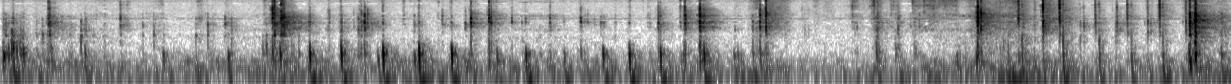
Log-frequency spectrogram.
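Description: A black hollow plastic Sega Mega Drive controller is held in both hands while the thumbs rapidly click its D-pad and A, B and C buttons. A quick, uneven stream of short, dry plastic clicks and taps follows, each one bright and dying away almost at once over a soft low rumble.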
